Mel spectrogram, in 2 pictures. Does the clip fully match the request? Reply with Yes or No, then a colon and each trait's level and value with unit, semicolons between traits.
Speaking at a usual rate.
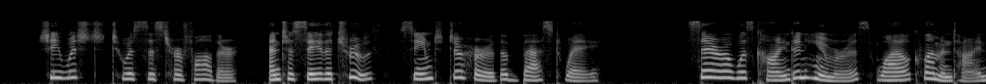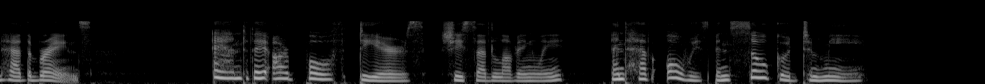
No: slow, 130 wpm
